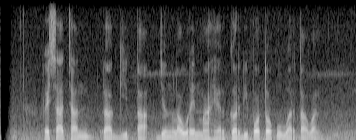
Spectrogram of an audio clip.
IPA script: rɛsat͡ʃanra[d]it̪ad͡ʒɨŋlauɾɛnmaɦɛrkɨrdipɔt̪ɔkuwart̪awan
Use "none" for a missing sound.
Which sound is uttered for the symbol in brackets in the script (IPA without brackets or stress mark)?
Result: ɡ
